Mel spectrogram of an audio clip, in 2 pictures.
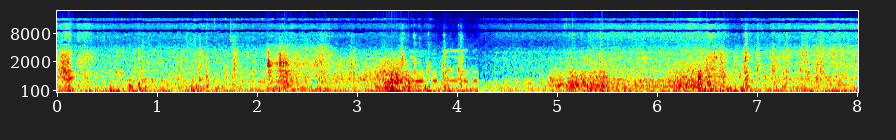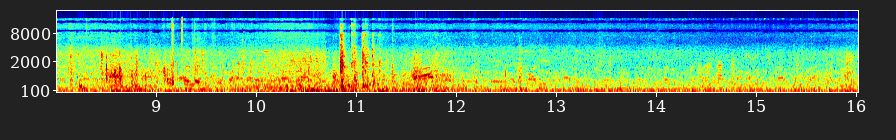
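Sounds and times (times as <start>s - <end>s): off-road vehicle engine running: 0.0s - 16.0s.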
